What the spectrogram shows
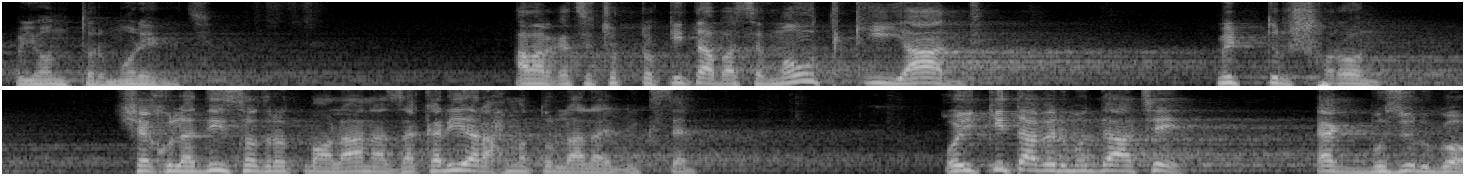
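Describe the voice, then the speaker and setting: A man preaching a Bengali waz sermon with a Bangladeshi accent, chanting in sudden loud swells and hushed drops. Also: on the high side. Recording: echoey hall.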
